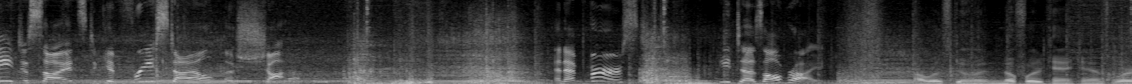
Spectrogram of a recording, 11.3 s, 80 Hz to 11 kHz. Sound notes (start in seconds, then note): 3.5 motorbike revs; 3.5 ramp clangs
